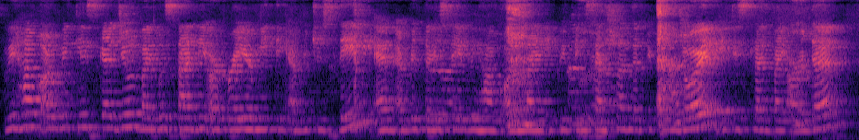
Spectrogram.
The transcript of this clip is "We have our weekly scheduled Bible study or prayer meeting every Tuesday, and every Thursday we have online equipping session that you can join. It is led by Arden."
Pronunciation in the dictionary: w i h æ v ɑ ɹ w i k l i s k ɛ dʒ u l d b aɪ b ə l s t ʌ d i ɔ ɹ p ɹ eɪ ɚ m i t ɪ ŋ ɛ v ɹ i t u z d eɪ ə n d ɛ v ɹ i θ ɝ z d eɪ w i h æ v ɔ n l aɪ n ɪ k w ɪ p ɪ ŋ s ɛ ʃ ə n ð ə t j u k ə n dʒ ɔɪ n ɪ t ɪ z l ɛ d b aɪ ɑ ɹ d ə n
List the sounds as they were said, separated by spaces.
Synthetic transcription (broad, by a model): w i h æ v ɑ w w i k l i s k ɛ dʒ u l b aɪ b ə s t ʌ d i ɔ ɹ p ɹ eɪ ɚ m i t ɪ ŋ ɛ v ɹ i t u s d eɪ ə n d ɛ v ɹ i t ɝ s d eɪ w i h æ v ɔ n l aɪ n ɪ k w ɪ p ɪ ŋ s ɛ ʃ ə n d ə t j u k ə n dʒ ɔɪ n ɪ t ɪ s l ɛ d b aɪ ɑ ɹ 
